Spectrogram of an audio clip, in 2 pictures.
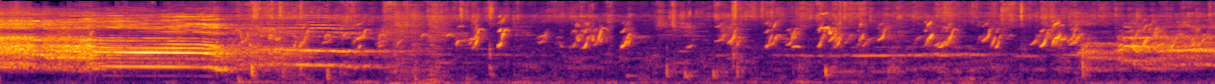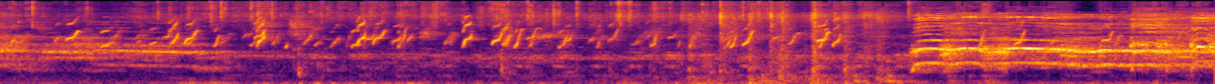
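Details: A batch of ten newly hatched chickens cheeping: many thin, quick, high-pitched peeps tumble over one another in a busy, steady stream, with louder drawn-out calls at the start and end.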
